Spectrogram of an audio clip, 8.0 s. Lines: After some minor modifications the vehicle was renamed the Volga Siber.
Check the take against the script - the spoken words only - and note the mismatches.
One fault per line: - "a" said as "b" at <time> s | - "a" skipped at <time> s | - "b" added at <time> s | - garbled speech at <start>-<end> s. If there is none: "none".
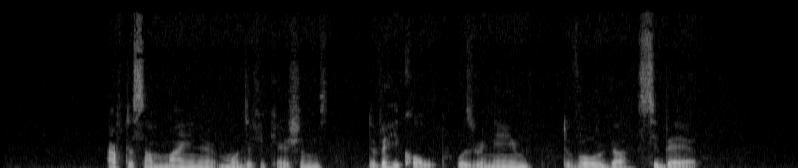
none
